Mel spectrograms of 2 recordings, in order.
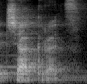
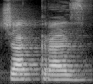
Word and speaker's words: chakras: relationships relationship with the chakras reminder it is pronounced chakras not chakras in sanskrit that's how it is pronounced in sanskrit with with chakras thing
